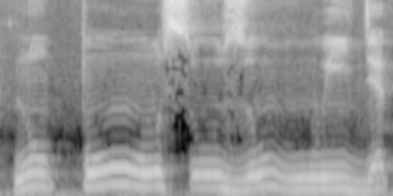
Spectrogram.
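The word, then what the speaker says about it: نفوس: ya perlu dibiasain karena huruf Fa di sini jangan sampai kita bacanya PU ya Nufus ya karena termasuk saya dulu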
